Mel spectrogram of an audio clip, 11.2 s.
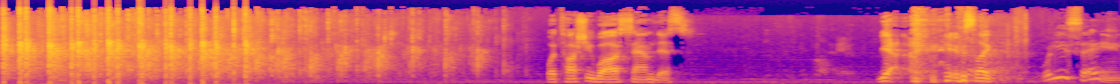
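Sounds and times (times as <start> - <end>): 
audience clapping in welcome: 0.0 - 5.4
speech: 5.5 - 6.9, 8.8 - 11.1
laughter: 9.1 - 10.3.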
